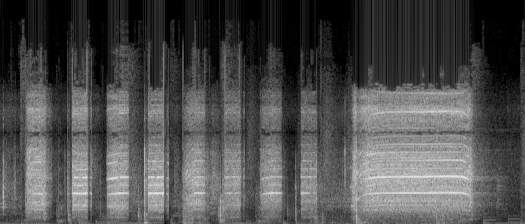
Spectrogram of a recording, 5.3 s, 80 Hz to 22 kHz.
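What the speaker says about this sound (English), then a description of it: "Get yourself a power drill," A power drill whirs in short repeated bursts, then runs in one longer steady spin, close and loud, removing torque screws during an Audi Q5 TDI oil change.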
